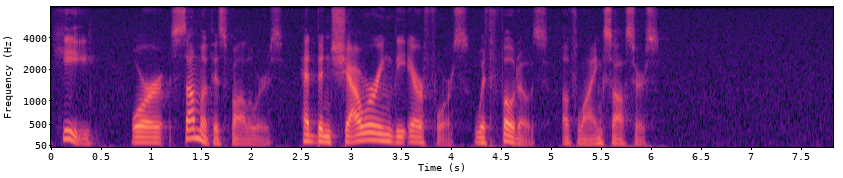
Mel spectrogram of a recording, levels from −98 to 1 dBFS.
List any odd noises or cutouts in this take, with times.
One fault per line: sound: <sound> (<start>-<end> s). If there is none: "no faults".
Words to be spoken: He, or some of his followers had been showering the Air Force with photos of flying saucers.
no faults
